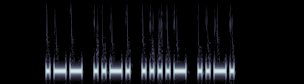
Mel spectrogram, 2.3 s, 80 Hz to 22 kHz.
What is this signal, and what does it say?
Morse code, heard as a keyed tone, about 40 wpm, 700 Hz. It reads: WF4F
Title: USA Call Signs - 4 Characters - Repeated 3x - 40wpm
